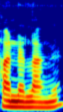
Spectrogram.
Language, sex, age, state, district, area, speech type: Bodo, male, 60+, Assam, Baksa, rural, spontaneous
